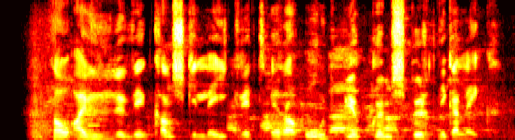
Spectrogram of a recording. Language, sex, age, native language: Icelandic, male, 14, Icelandic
